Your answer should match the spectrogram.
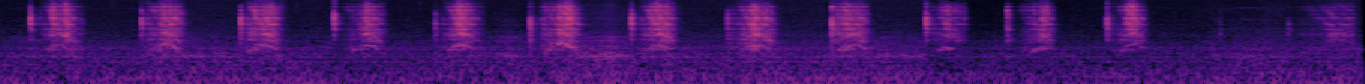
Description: Someone sharpens a metal piece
